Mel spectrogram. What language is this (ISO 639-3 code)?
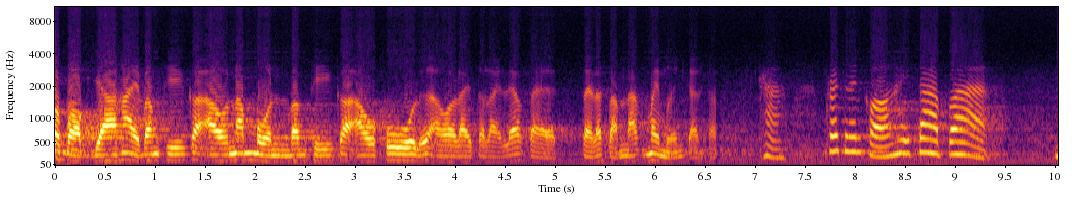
tha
